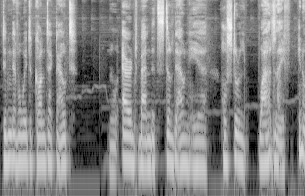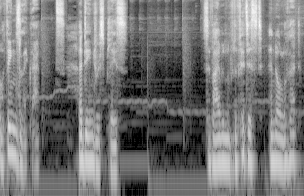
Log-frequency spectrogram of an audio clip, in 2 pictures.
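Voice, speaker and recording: Man as injured game villain: husky, oily, over-polite, faltering delivery. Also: mid-range voice, steady tone, normal speed, a little mellow, dry recording, faint music behind, natural voice. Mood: resigned, evasive. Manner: hesitant, obsequious, overly polite.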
